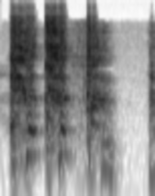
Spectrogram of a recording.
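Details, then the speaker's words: Three harsh, forceful acted coughs in quick succession, then the start of another: a deliberate comedic imitation of coughing in a sketch about a man who is unwell. "O nasıl oluyor ya? Öksür. Çok kötü öksürüyorsun lan."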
